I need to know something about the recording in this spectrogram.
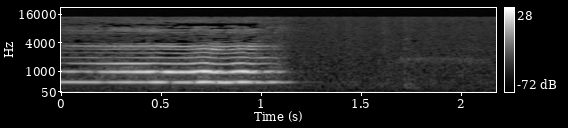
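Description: A man's singing voice holds one high note, wavering with a slight vibrato, over a sustained note on a Yamaha CP4 Stage piano. Both stop about a second in.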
